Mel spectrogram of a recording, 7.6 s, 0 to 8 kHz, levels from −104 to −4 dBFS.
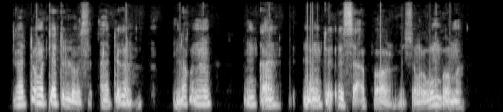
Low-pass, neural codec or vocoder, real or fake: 7.2 kHz; codec, 16 kHz, 8 kbps, FreqCodec, larger model; fake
